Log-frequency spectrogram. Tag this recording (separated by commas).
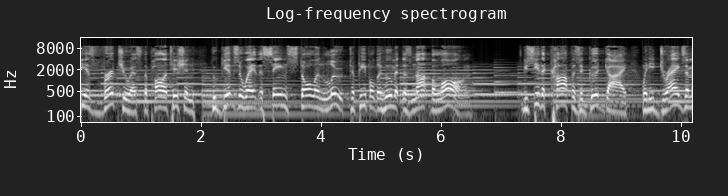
Music, Male speech, Speech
